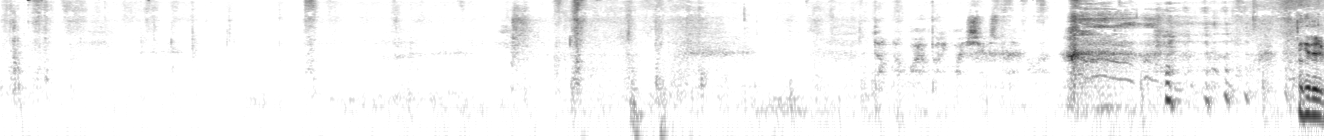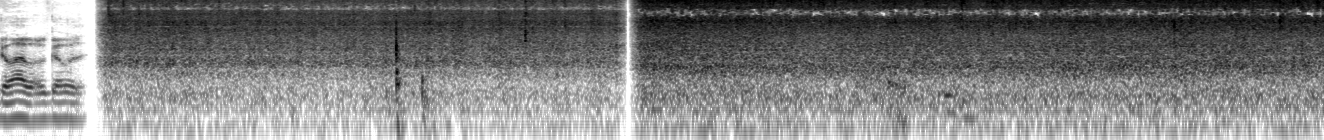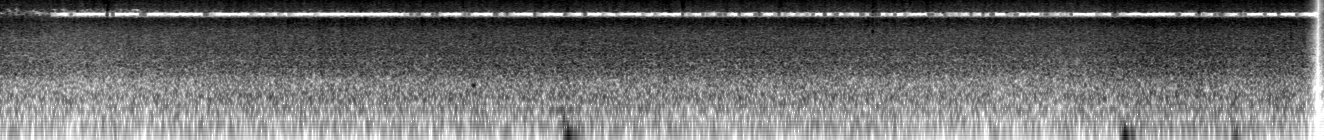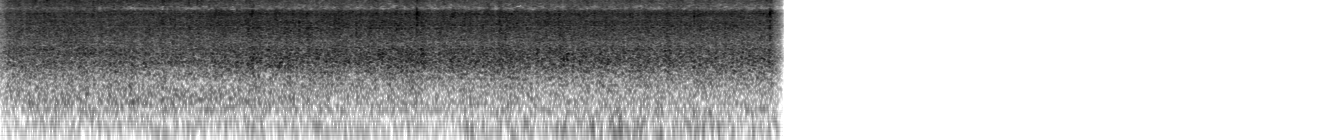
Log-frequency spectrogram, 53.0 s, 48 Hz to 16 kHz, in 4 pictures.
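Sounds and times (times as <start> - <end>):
steady rain falling: 14.2 - 47.6
low thumps: 17.0 - 17.9, 37.5 - 39.3.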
